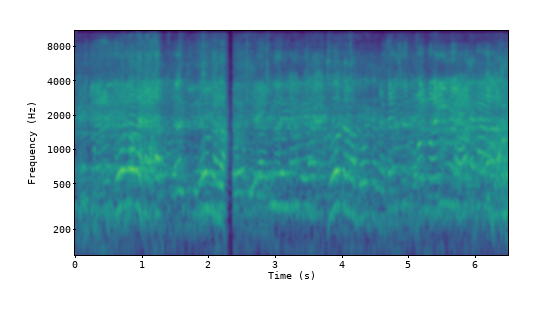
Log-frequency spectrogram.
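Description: Several people chattering, their voices overlapping, with a brief drop-out in the audio just over two seconds in.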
